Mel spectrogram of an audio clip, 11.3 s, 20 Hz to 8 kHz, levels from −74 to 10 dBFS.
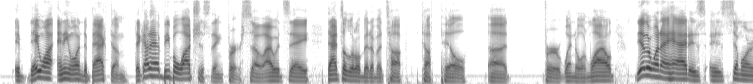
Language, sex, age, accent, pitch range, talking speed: English, male, 40-59, American, 95-140 Hz, 225 wpm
